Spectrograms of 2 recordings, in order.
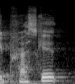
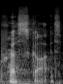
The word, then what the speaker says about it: Prescott: Well, we say Prescott. That's like the local pronunciation. It's spelled Prescott. But if you say Prescott, we know you're not from Prescott.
